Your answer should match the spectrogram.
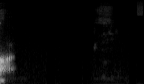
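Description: Near silence in a pause between sentences, just after a man's word ends, with only a faint brief hiss about one and a half seconds in.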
